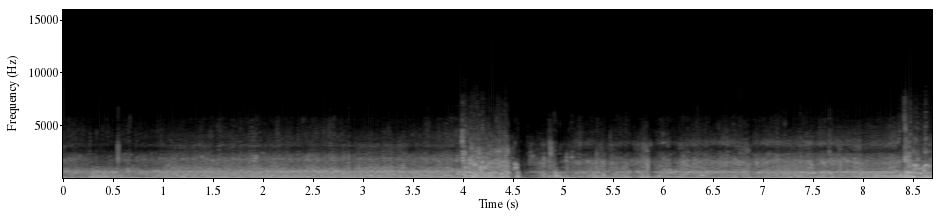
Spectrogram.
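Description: Rushing seawater and wind noise on an action camera's microphone as a surfboard moves through whitewater, a steady dense rush with a brief drop about halfway through.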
